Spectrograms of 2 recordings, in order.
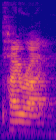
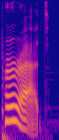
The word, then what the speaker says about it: Piraat: the company that makes it it's fantastic it's pyrot ale it's very very good and that's a p-i-r-a-a-t yes you will not spell it pirate um unless you want something else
